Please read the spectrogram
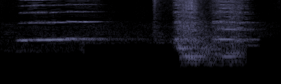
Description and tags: door metal sound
